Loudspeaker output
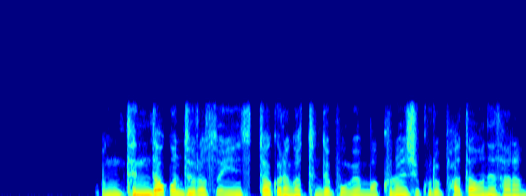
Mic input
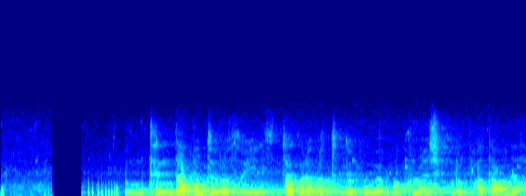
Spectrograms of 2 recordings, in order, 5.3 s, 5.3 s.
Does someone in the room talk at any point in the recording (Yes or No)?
No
